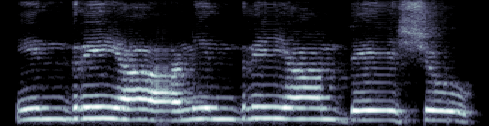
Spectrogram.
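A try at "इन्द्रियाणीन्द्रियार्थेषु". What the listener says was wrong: Here, indriyani indriyartheshu. Here there is indriyani indriya. Indriyani indriya. Dirkha is there, and this Mahaprana should be heard Mahaprana. Indriyani indriyartheshu.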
